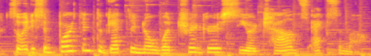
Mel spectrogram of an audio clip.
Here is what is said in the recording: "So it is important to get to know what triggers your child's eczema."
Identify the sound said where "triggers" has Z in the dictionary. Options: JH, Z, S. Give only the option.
S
